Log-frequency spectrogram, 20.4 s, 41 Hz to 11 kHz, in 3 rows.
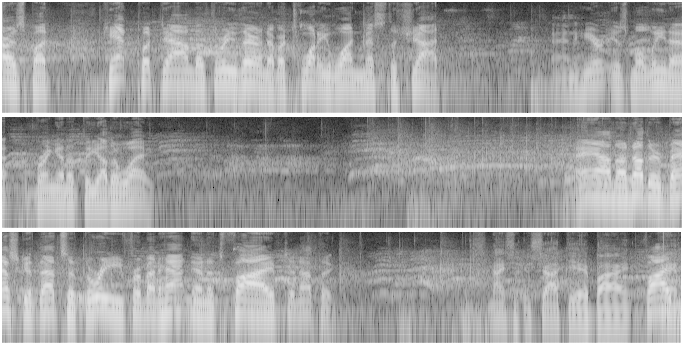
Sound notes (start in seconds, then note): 10.2 clapping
